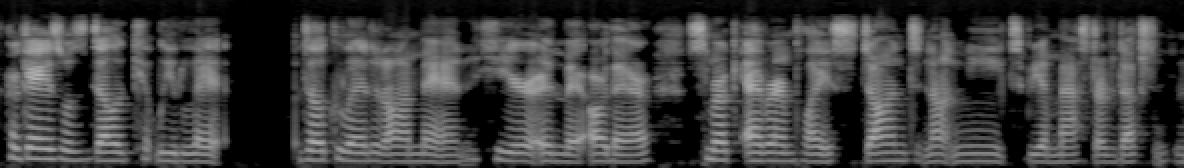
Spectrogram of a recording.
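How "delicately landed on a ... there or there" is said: ordinary delivery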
